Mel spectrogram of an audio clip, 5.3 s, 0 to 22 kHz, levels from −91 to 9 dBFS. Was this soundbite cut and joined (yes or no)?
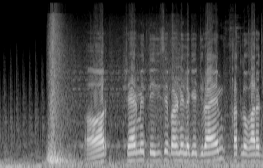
no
